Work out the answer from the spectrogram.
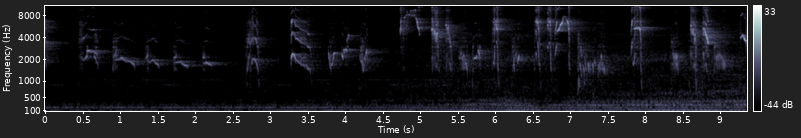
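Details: Greater green leafbird (cucak ijo) gacor song packed with isian, a tutor recording for other birds: dense, hurried sequences of chirps, harsh squawky notes and slurred whistles, growing busier toward the end over a low rumble.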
